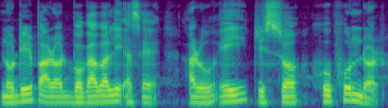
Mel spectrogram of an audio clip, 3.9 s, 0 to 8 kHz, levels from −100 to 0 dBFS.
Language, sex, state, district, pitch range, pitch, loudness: Assamese, male, Assam, Kamrup Metropolitan, 110-125 Hz, 115 Hz, -17 LUFS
